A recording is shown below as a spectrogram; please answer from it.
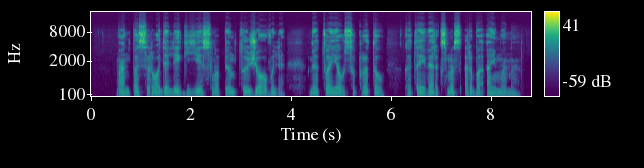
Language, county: Lithuanian, Vilnius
